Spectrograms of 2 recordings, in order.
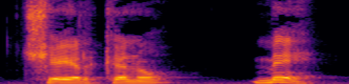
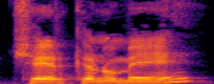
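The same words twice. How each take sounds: First: Said in the usual way. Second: Rising question tune on "me"; question intonation. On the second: Shown as a demonstration. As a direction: ask it, lifting "me" at the end. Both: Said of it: "Punto di domanda".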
